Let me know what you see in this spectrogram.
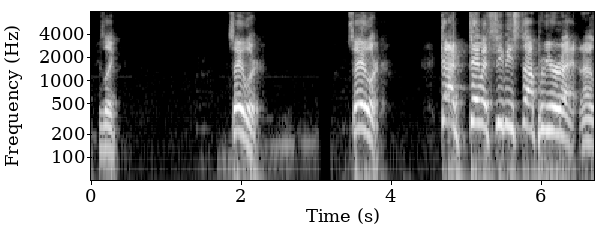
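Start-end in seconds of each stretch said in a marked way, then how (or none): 1.8-6.5 angry officer yelling. Retold or imitated.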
